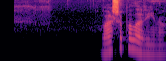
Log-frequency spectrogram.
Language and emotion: Russian, neutral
